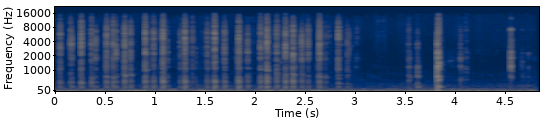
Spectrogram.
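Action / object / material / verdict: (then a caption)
tap / liquid-filled plastic spray bottle / plastic / none. Long nails tap and scratch rapidly along a clear plastic Love Spell body mist bottle with purple print and a gold pump, filled with liquid, moving over both the body and the pump. The result is a quick, steady stream of short, dry, bright clicks that die away almost instantly, over a soft low rumble, with one sharper tap standing out near the end.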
